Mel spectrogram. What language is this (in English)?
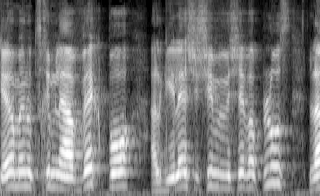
Hebrew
